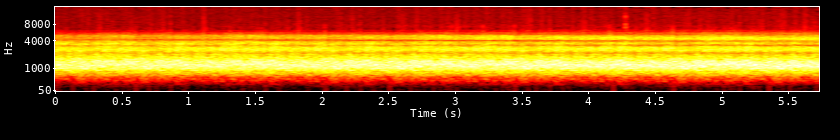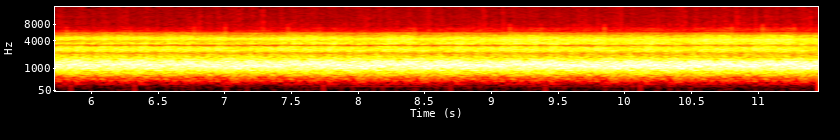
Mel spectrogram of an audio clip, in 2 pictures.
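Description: A small electric motor whirs steadily as a model locomotive rolls along its track.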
